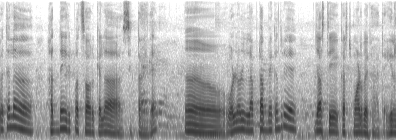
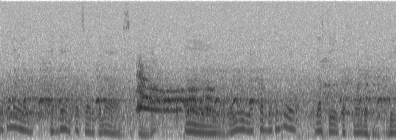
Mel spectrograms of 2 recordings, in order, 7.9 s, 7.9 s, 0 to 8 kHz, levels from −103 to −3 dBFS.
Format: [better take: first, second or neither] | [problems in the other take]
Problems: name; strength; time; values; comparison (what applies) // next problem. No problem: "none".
first | background sound (Dog); 4 dB above the speech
